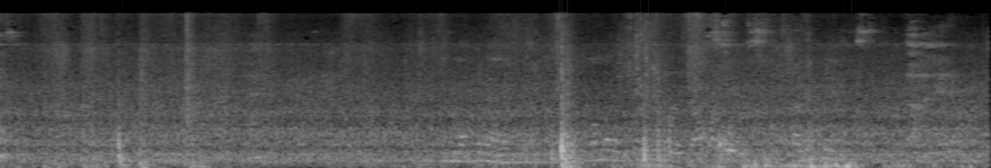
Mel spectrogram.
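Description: A cardboard box is handled and knocks on a wooden surface.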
